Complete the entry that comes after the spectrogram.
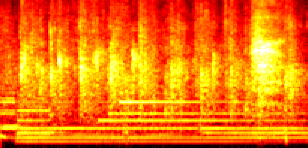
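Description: A crowd applauds with dense, steady clapping for about three seconds, fairly close and loud, over a sustained low musical drone.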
